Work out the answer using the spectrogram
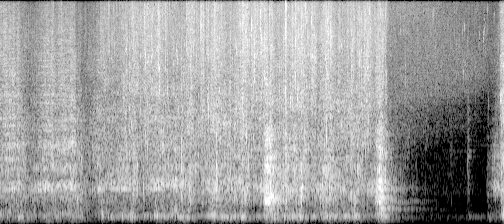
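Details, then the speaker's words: GE top-load washer agitating a small load: water churns with irregular heavy thumps and grinding as the sagging tub hits the bottom, worsening; worn suspension rods. "washers trying to agitate now this is a small load motor belt everybody's hitting the bottom and it's gonna get even worse"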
